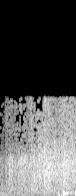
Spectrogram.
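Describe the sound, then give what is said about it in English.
A church audience claps for the interpreter, a dense, steady patter of many hands filling the whole clip with no clear beats, with a couple of brief low thumps near the end. “Clap for the interpreter.”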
